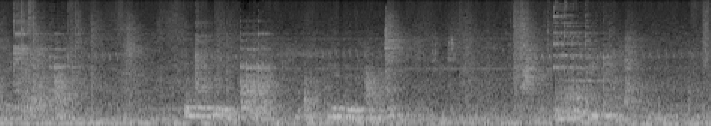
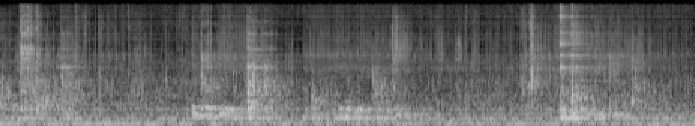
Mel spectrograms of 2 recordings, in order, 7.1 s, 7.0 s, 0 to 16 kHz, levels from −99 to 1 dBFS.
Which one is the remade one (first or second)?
second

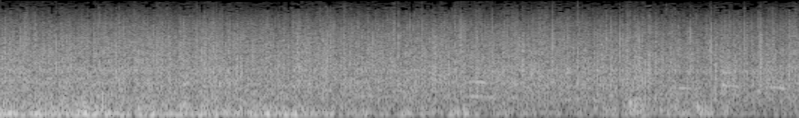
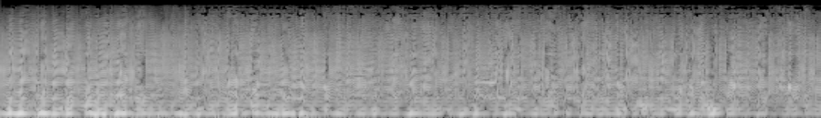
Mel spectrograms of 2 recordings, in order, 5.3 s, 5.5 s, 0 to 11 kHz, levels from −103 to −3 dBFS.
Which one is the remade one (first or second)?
second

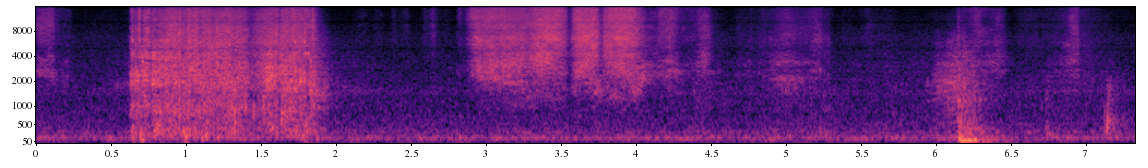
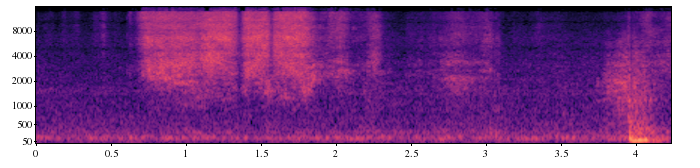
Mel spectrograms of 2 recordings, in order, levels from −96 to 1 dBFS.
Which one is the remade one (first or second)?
first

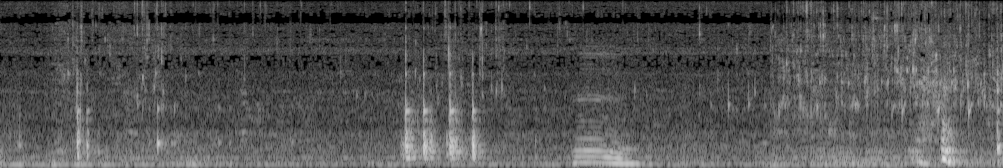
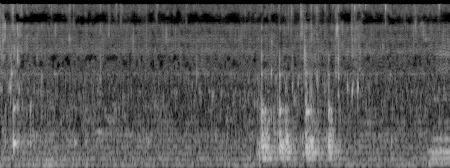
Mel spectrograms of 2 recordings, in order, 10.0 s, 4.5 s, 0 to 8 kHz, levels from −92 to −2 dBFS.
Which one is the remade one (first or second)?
second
